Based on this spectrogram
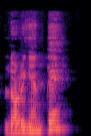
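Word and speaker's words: Laurienté: I think Lorienti was is this right? Loriente? Am I saying that right? – Yeah, yeah, yeah.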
